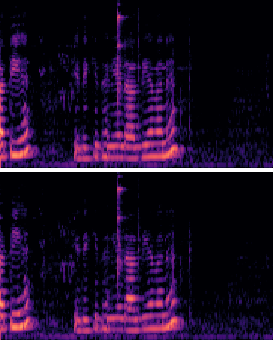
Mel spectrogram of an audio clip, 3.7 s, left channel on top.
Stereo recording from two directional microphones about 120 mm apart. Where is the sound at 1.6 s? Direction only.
55° left (ahead or behind).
